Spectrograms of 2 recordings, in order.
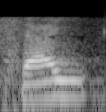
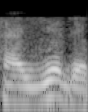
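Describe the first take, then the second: First: The two y sounds are kept apart. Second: The middle y sound is doubled. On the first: This is the earlier unmerged form. "قبلش با تفکیش بوده" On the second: This is the current merged form. "الان سیده با تشدید"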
